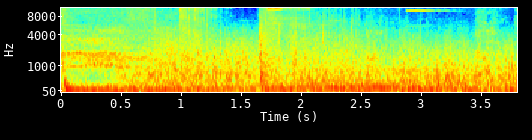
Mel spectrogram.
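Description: Bombarda blasting spell in the Hogwarts Legacy video game, a loud booming explosion with a sharp burst near the middle over continuous rumbling battle noise.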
